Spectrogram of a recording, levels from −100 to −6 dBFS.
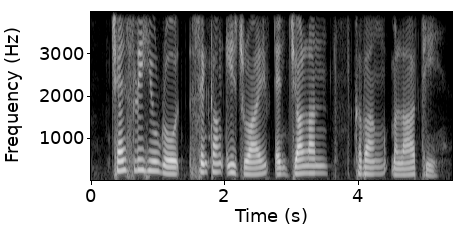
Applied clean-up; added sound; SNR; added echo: none; none; none; none.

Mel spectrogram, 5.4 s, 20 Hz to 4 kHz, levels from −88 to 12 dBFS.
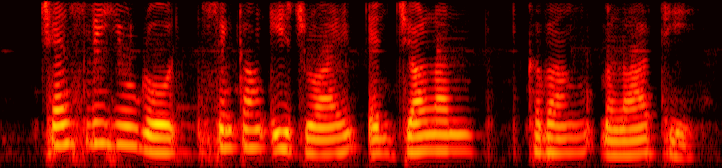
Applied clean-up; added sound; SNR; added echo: neural separator model SepFormer DNS4.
